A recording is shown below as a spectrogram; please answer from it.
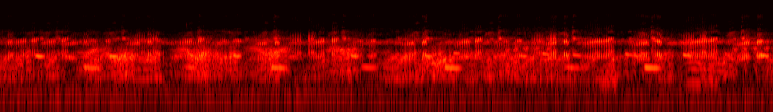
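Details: A crowded frog chorus of overlapping croaks: pulsing rasps and short tonal blips repeat continuously, rising and falling in waves roughly every second.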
